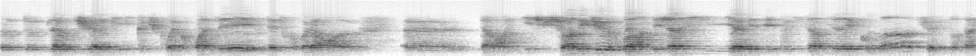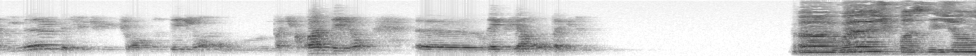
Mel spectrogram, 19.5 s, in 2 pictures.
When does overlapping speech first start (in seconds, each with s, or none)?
none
